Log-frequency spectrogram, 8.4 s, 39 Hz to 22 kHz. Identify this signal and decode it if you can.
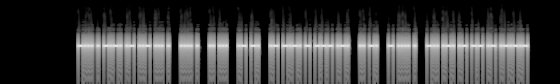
Morse code, heard as a keyed tone, about 50 wpm, 700 Hz. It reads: BECAUSE HE IS AN ACTOR IN THE DRAMA.
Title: Sentences from Top 1500 Words 50wpm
